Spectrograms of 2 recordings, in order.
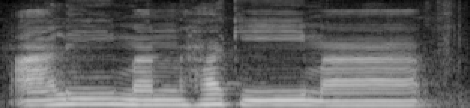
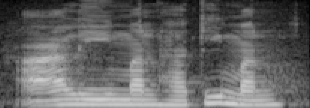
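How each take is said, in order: First: The last word ends with a long vowel. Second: The last word ends with an n sound. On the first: The speaker calls it right. "tetapi apa? Aliman hakima" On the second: The speaker calls it wrong.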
